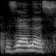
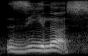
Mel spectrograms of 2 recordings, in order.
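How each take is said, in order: First: The first vowel is short, as in 'zel'. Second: The first vowel is long, as in 'zeal'. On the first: The speaker calls it right. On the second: The speaker calls it wrong. "hindi zealous, which is a little bit tricky if you think about yung root word niya, which is zeal"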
